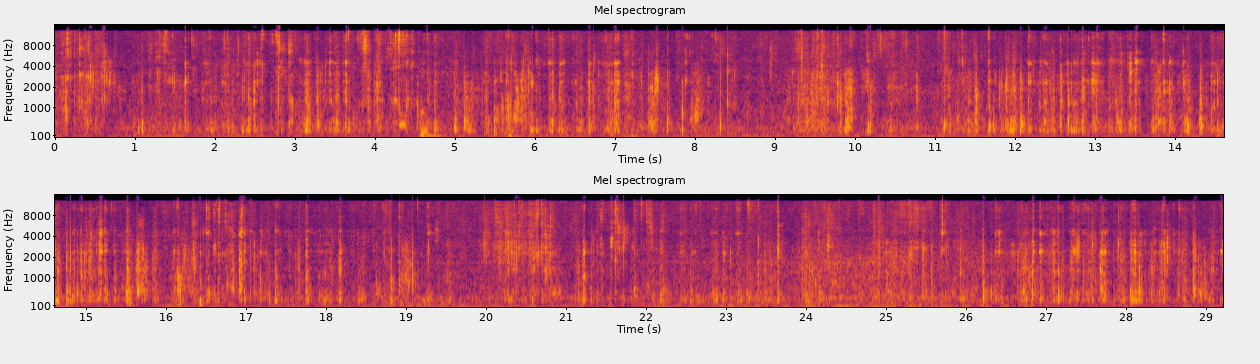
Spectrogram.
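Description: Chewing and wet mouth sounds of someone eating soft cream-filled crepe rolls: bites, chewing and lip smacks in a steady run of small clicks.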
